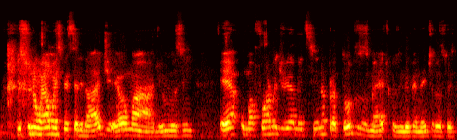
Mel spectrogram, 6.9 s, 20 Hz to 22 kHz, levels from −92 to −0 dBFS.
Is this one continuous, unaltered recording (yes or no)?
yes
